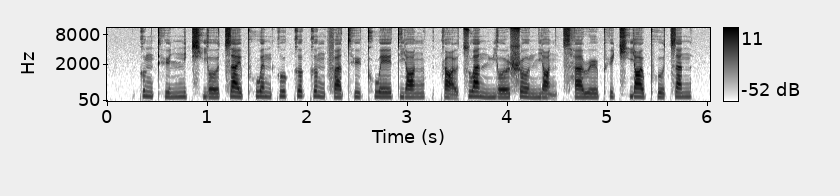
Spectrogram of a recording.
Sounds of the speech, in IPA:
k ʊ˥˩ ŋ t̪ʰ y˧˥ n n̪ i˧ t͡ɕʰ j o˧˥ ʊ̯ t͡s a˥˧ ɪ̯ pʰ w ə˥˩ n k u˥ k ɤ˥ k ɤ˥˩ ŋ f ä˧˥ t̪ʰ y˧˥ kʰ w e˥ ɪ̯ t̪ j ɑ˥ ŋ | k ɑ̰˨˩ ʊ̯ t͡s w a˥˩ n m j o˧˥ ʊ̯ ʂ o˥˩ ʊ̯ n̪ j ɑ̰˨˩ ŋ t͡sʰ ä˧˥ ɻ ɻ̩˧˥ pʰ y˧ t͡ɕʰ j ɑ˥˩ ʊ̯ pʰ u˧˥ t͡s a˥ n

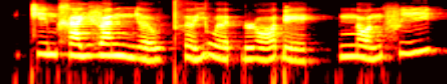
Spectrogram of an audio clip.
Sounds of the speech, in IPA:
c i˧ m x a˧ j v a˧ n ɲ əː˨˩˨ w t̪ʰ ə˨˩˦ j w əː˨˩ t̚ ɹ ɔ˨˩˦ ɗ e˨˩ k̚ | n ɔ˨˩˨ n f i˧˥

